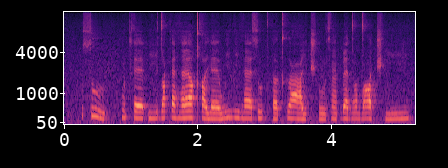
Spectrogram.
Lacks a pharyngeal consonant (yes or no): no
